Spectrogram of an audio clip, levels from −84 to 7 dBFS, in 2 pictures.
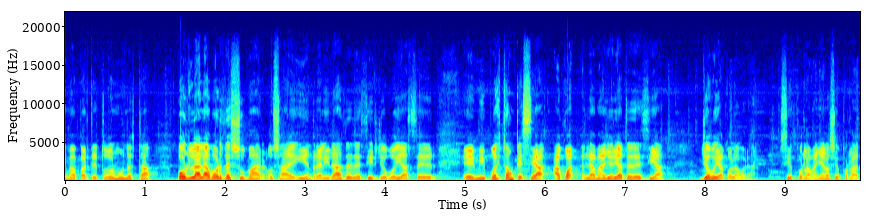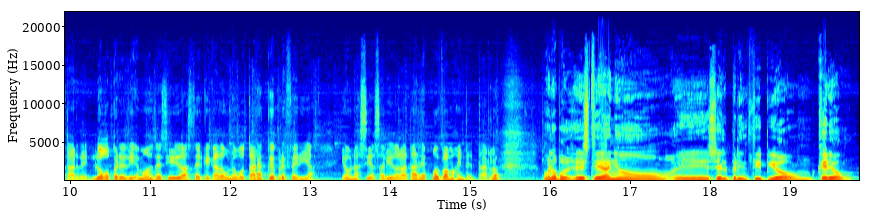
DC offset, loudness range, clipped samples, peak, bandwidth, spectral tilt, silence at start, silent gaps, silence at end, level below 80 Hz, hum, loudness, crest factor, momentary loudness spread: under 0.1%; 6 LU; under 0.1%; 0 dBFS; 17.5 kHz; -6 dB/octave; 0 s; none; 0.1 s; -38 dBFS; none; -18 LUFS; 18 dB; 12 LU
